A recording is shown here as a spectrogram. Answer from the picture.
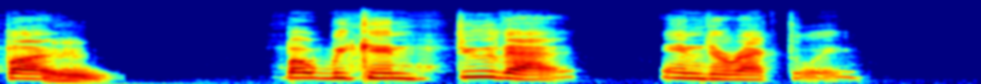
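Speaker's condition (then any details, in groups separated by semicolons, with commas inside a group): Cerebral palsy; uses wheelchair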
